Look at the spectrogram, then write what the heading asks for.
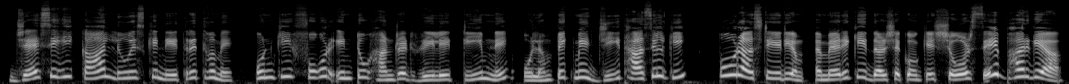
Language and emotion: Hindi, happy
